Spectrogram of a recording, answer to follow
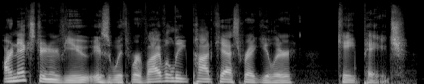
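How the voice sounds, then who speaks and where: Man, lowish voice, dry close sound, jokey rambling interviewer. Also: expressive, normal speed, a bit bright, dry recording. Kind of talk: casual interview chat.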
